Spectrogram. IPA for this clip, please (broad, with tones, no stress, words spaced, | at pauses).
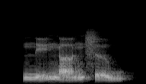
ne˨˩˦ŋa˨˩˦ŋsə˨˩w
